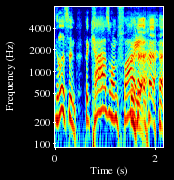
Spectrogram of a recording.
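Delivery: put-on thick Boston accent. Retelling a prank call to a rental car company: heavy boston accent. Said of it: "this heavy Boston accent".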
